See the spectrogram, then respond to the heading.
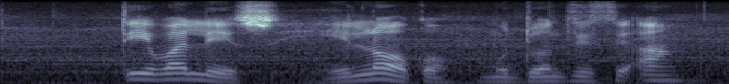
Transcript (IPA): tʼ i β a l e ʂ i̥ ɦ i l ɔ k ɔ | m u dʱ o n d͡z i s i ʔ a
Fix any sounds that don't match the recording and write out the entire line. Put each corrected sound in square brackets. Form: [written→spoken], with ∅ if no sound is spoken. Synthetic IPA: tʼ i β a l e ʂ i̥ ɦ i l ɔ k ɔ | m u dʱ o n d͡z i s i ʔ a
